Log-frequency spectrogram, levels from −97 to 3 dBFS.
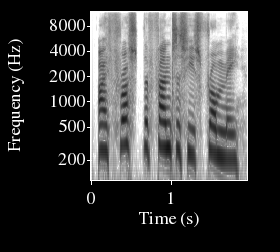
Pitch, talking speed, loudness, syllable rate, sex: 250 Hz, 185 wpm, -16 LUFS, 4.5 syllables/s, female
